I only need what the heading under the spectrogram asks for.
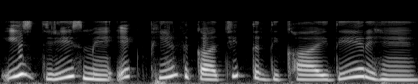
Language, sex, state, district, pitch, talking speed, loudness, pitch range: Hindi, female, Jharkhand, Ranchi, 275 Hz, 155 wpm, -15 LUFS, 225-360 Hz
